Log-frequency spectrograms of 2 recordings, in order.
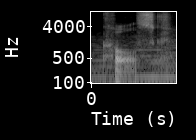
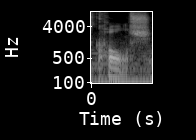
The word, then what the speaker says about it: Kolsc: I think that he's insane in a lot of regards, but also I don't trust Kolsk. Kolsch. He said it was Kolsch, even though it's spelled like Kolsk.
